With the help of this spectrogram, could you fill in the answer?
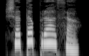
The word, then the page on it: ಶತಪ್ರಾಸ: śata prāsa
